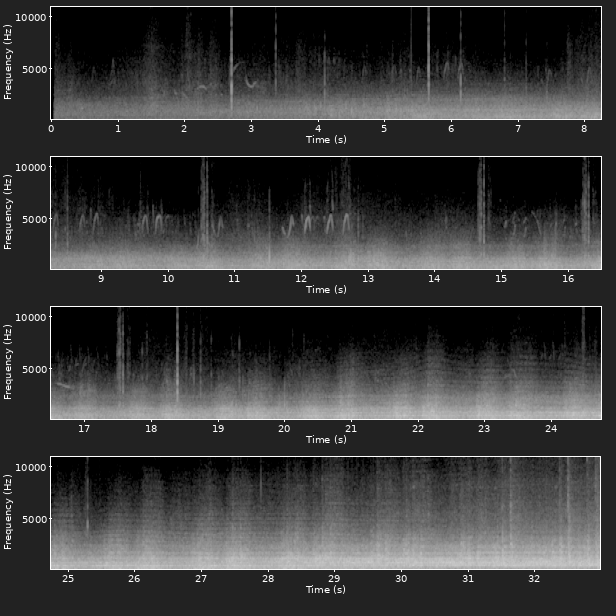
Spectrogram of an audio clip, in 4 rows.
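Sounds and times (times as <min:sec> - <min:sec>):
diesel train rumble on bridge: 0:00.1 - 0:32.9
birds chirping: 0:00.6 - 0:06.4, 0:07.4 - 0:17.2.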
